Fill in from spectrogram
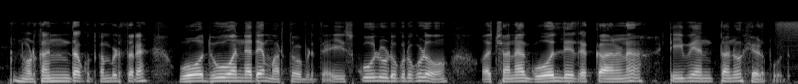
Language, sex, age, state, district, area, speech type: Kannada, male, 45-60, Karnataka, Chitradurga, rural, spontaneous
